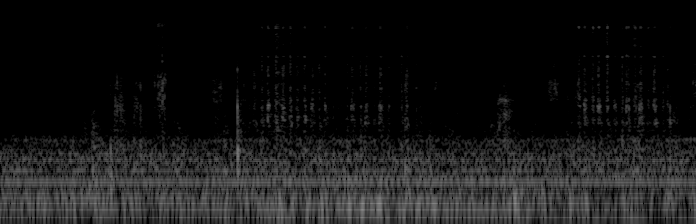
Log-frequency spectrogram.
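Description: A coin scraping the scratch-off coating from a paper lottery ticket in quick, rapid strokes, starting about a second and a half in. There is one sharp click about three and a half seconds in.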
